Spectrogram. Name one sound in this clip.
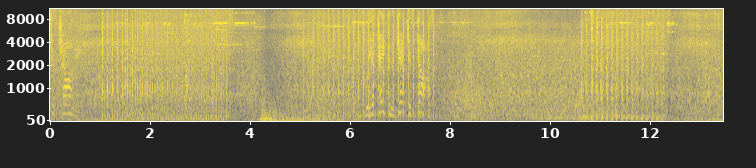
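A plane's machine guns fire in rapid bursts.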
